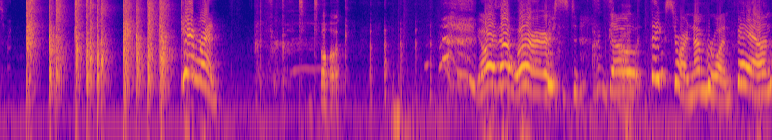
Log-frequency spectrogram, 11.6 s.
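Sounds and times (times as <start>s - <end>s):
loud sharp hand claps: 0.4s - 2.7s
speech: 4.8s - 5.3s, 7.0s - 11.5s.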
